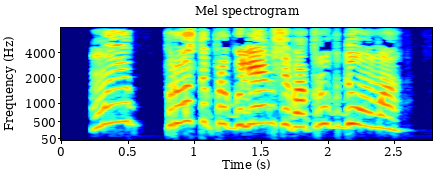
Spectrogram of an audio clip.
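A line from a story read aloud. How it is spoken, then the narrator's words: Shouted from the doorway. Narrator (Russian): крикнули мы с порога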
